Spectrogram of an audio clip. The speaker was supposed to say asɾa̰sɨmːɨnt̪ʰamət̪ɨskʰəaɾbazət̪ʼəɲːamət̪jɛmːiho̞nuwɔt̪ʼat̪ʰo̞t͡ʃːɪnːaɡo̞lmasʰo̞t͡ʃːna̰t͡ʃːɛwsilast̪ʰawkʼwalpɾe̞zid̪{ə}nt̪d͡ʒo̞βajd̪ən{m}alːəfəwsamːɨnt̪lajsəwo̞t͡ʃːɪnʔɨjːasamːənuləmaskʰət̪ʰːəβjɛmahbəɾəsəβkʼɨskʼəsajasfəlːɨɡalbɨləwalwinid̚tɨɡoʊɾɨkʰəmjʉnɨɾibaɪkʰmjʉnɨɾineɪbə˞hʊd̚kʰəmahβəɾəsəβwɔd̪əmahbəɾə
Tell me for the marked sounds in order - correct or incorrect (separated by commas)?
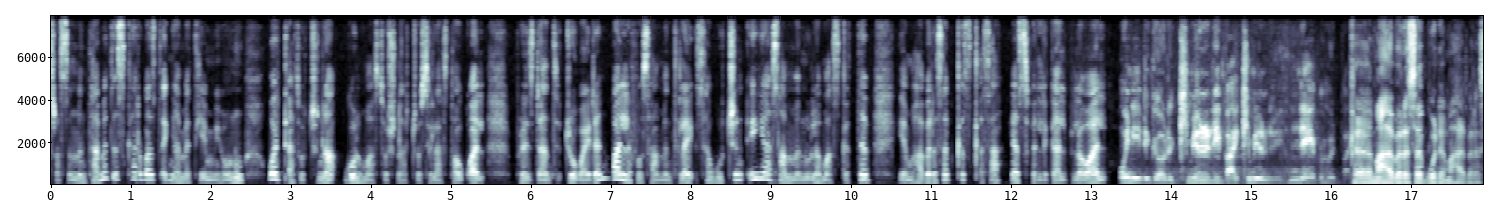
incorrect, incorrect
